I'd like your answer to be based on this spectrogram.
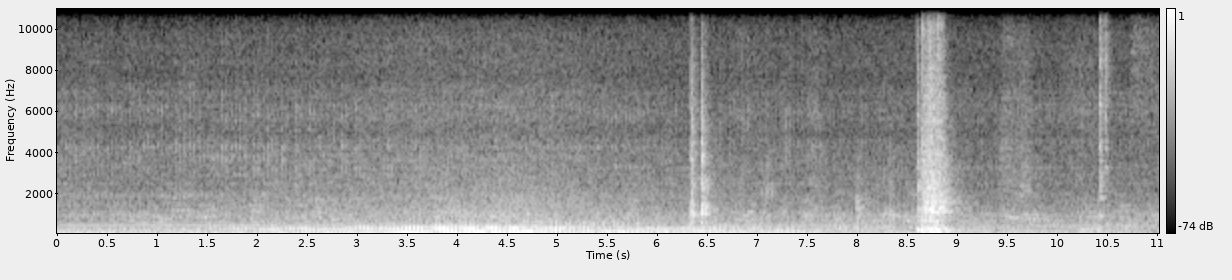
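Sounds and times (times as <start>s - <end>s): passing vehicle engine hum: 2.8s - 6.3s.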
